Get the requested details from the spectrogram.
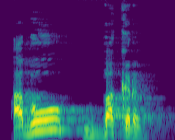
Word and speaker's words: Abu Bakr: The answer was given, the correct pronunciation is Abu Bakr. Abu Bakr. So, ba and kaf is joined. There is a sukoon on the kaf. Bakr. Not bakr. Bakr. You will join the ba with the kaf.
